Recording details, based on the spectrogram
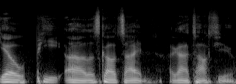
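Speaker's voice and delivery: earnest, serious, sober tone. Retelling what his friend said when pulling him aside, retelling a serious tone. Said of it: "in like a serious tone".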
